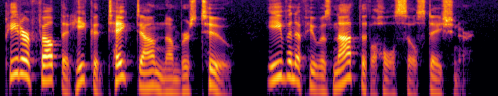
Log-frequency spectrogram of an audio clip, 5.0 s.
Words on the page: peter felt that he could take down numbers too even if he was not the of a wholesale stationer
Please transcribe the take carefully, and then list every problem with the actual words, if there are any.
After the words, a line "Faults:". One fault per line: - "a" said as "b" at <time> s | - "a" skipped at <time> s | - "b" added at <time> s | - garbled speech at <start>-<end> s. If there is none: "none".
peter felt that he could take down numbers too even if he was not the of a wholesale stationer
Faults:
none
